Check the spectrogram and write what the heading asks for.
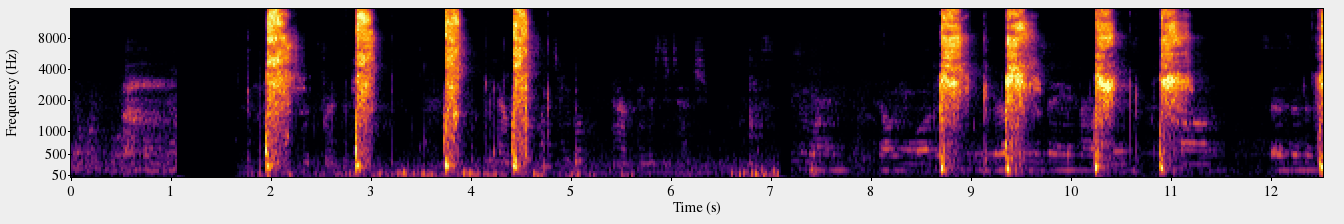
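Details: Male rapid sneezing attack: rapid bursts of sharp sneezes, four in quick succession then another run of four, with men talking and "bless you" between them; sneezing.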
